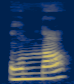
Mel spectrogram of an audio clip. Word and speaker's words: 女: So this kanji is pronounced like onna for kunyomi, the Japanese reading.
